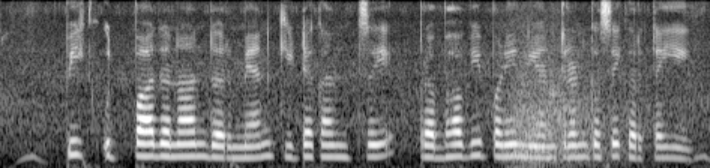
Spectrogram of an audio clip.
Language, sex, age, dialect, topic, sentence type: Marathi, female, 18-24, Standard Marathi, agriculture, question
